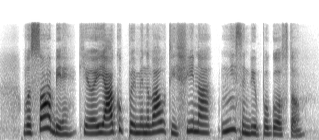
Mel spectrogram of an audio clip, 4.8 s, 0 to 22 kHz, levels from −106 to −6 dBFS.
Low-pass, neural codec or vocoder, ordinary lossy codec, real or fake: 10.8 kHz; codec, 16 kHz in and 24 kHz out, 0.9 kbps, LongCat-Audio-Codec, fine tuned four codebook decoder; none; fake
